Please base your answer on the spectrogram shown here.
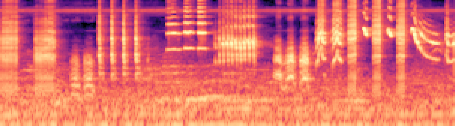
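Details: Nias hill myna lure song to coax other mynas to sing: varied harsh squawks and clicks, rapid buzzy rattles, then looping whistled notes curling downward, loud and close.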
